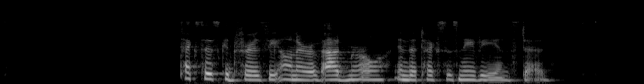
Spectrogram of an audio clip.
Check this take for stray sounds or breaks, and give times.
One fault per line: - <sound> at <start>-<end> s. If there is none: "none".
none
